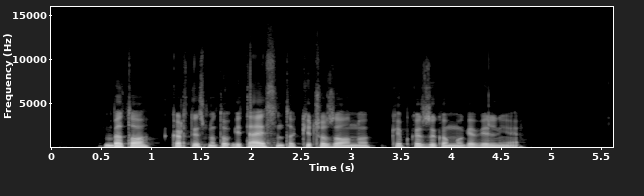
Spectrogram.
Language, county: Lithuanian, Vilnius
